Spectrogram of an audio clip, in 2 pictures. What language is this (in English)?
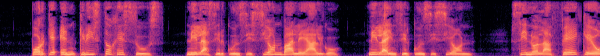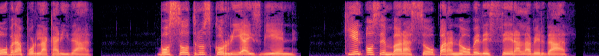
Spanish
